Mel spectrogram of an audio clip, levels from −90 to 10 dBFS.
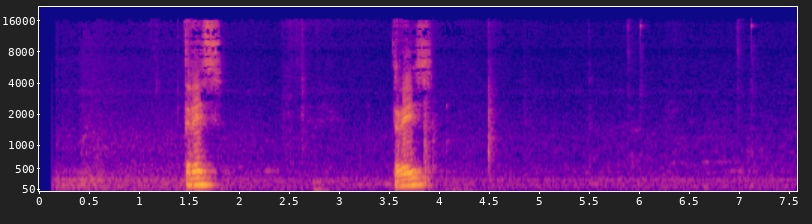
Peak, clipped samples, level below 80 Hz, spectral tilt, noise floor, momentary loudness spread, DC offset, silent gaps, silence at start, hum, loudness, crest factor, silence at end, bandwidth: -2 dBFS; under 0.1%; -52 dBFS; -5.5 dB/octave; -52 dBFS; 29 LU; under 0.1%; none; 0.4 s; none; -15 LUFS; 20 dB; 3.1 s; 17 kHz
